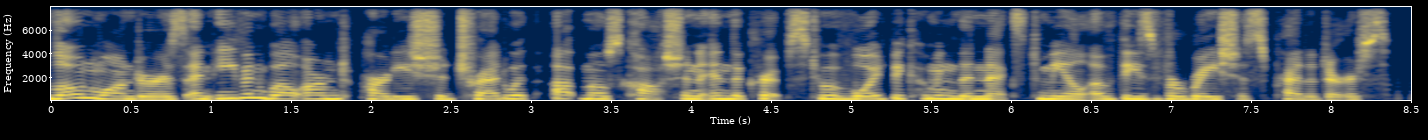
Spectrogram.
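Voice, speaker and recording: Woman reading as a slow mechanical dungeon voice. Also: on the high side, no room sound, studio quality, natural voice. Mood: ominous. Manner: slow, even, mechanical recitation. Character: dungeon system voice, impersonal and ominous. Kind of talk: audiobook character voice.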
